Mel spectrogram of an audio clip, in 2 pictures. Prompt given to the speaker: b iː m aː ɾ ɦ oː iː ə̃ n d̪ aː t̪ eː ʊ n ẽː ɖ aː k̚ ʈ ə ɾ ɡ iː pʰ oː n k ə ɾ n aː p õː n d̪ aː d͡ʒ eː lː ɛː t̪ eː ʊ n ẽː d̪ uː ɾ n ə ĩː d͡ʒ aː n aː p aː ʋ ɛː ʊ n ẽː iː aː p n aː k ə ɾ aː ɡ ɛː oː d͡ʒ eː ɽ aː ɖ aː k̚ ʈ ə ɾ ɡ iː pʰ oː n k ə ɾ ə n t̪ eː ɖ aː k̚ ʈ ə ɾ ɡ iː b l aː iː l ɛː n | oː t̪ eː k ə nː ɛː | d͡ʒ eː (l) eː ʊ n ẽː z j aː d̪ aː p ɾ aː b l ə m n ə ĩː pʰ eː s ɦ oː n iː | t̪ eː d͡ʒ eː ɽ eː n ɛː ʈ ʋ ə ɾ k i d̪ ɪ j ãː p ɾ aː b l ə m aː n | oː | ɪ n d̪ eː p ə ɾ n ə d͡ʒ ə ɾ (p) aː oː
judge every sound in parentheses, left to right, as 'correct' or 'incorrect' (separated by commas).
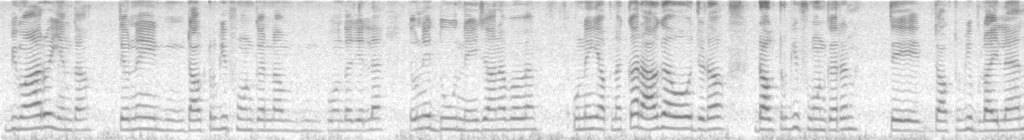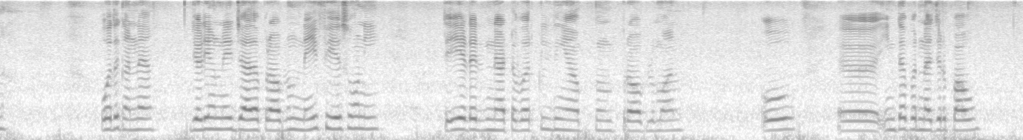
incorrect, correct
